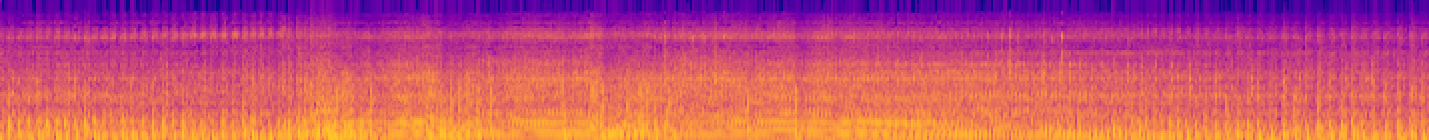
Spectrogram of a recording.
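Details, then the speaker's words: Two-stroke outboard after new zip-tied fuel lines fixing a fuel leak and idle/timing adjustment, idle screw maxed out, impeller still needing replacement: revs up then falls back to a slow, uneven putter slightly below proper idle, but doesn't die. "doesn't die which is good idle's just slightly low need a new impeller still got to do"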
